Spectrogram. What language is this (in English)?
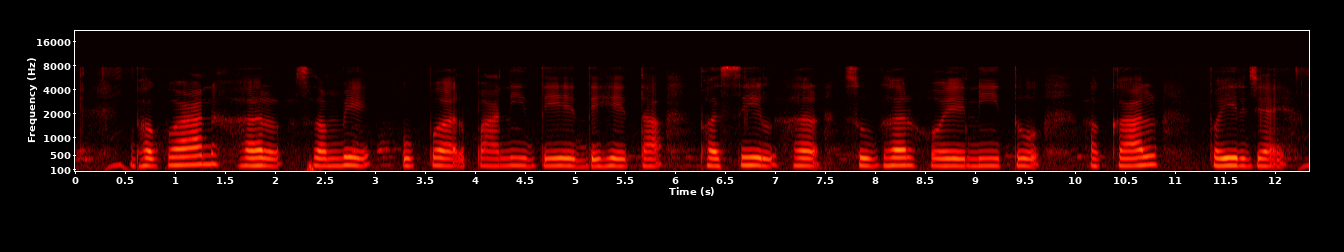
Chhattisgarhi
